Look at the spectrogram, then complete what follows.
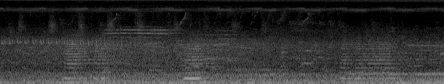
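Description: Outdoor ambience: a steady high insect drone with scattered short bird chirps, and a few faint, brief pitched sounds low down, like distant voices, the strongest about four seconds in.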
